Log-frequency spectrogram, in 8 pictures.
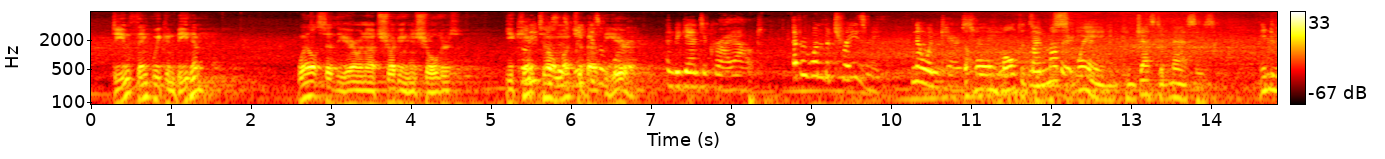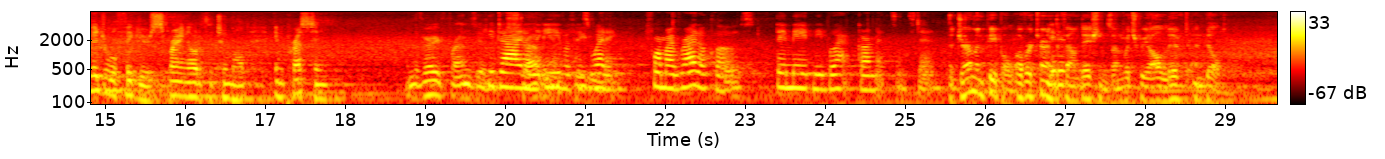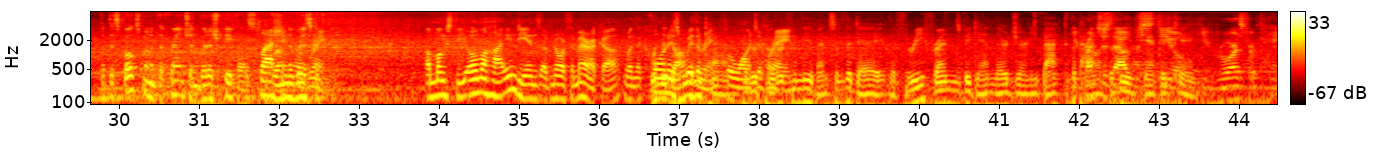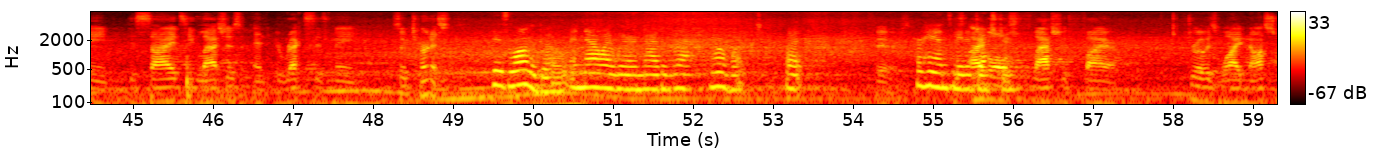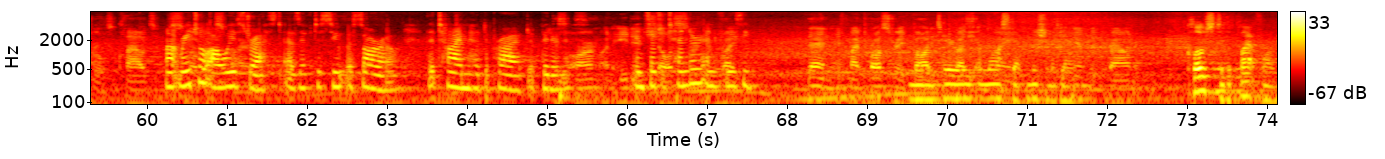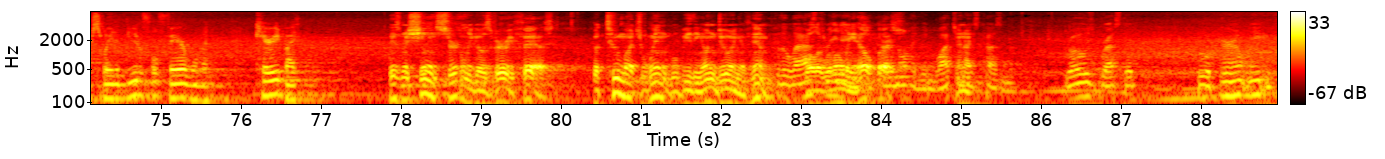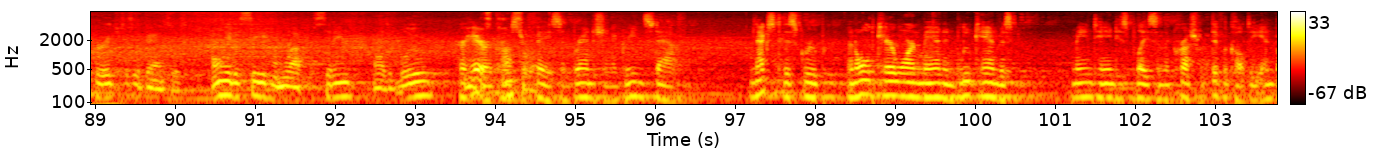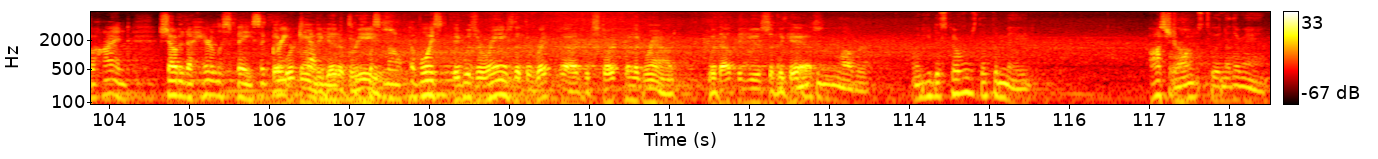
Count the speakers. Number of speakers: nine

